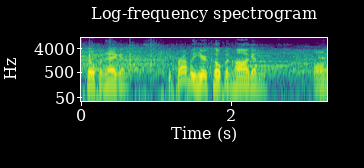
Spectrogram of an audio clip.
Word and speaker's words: Copenhagen: So here, technically, it would be pronounced Copenhagen.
